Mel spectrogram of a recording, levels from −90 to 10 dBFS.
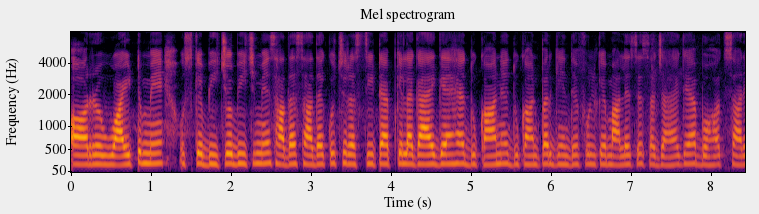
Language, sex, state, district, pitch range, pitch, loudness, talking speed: Hindi, female, Bihar, Kaimur, 195-205 Hz, 200 Hz, -18 LUFS, 215 wpm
